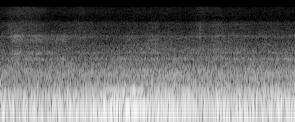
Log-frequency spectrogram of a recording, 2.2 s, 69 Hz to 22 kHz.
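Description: Steady low rumble inside the cab of a 2018 GMC Sierra 1500 with the 6.2-litre L86 V8, cruising at about 1500 rpm under load while towing a travel trailer.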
